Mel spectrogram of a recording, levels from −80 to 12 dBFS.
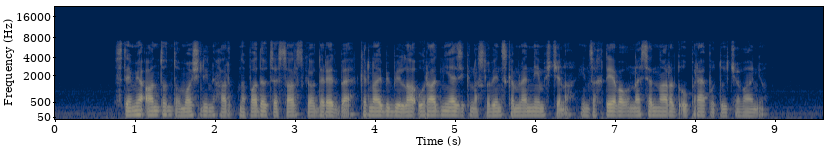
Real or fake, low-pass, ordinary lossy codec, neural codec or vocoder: real; 7.2 kHz; none; none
